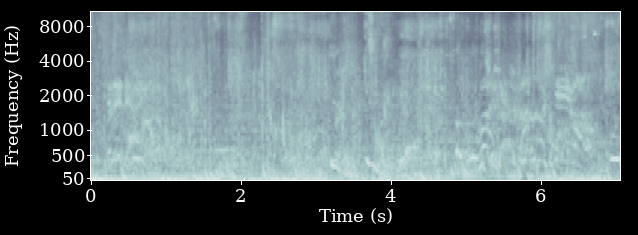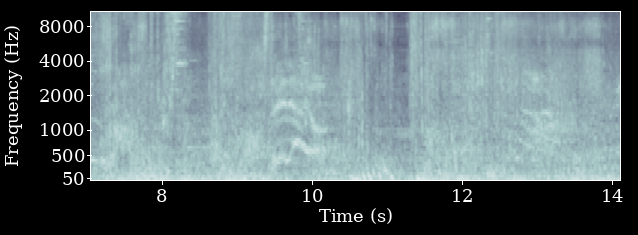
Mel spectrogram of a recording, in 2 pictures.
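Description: Debris crashes and scatters across the floor.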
